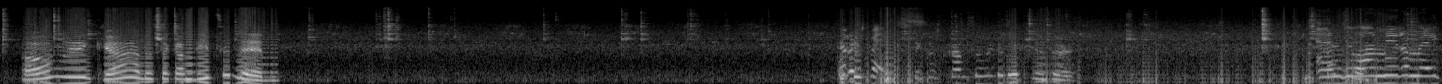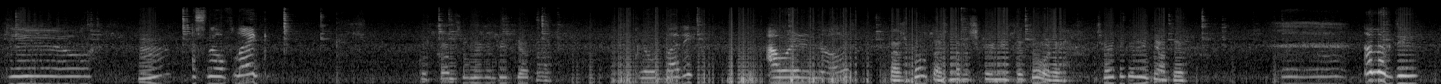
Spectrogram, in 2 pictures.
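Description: A filter restarted on every block, losing its state and beginning each block from silence, so every block opens with a small transient. Throughout the audio this produces a steady 375 Hz buzz that rises and falls with the signal's level, which fits a 128-sample block.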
